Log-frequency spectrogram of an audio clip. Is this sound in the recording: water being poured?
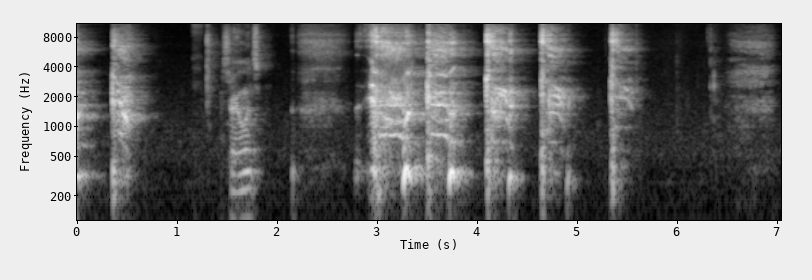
no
